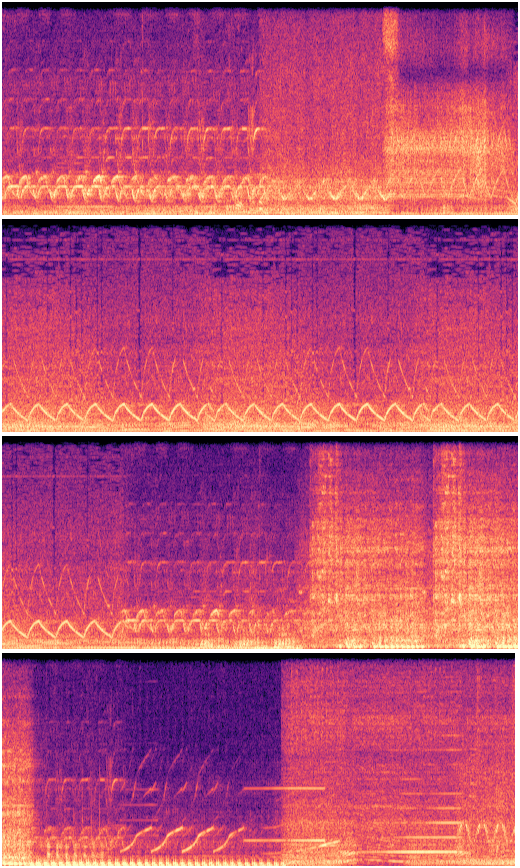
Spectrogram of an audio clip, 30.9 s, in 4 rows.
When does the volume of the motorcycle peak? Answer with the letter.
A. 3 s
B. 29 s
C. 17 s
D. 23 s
D.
